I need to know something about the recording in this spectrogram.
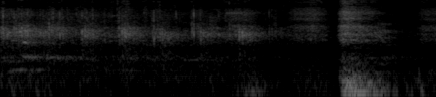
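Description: Low room tone, then near the end a single short breath, a sigh-like exhale, into a handheld microphone held close to the mouth.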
